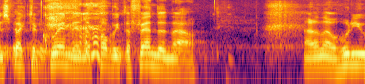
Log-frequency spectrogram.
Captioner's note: laughter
